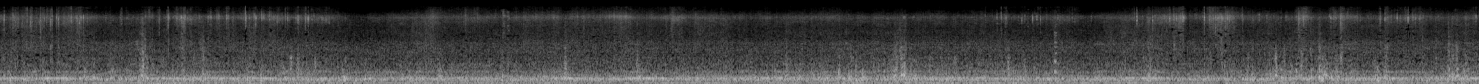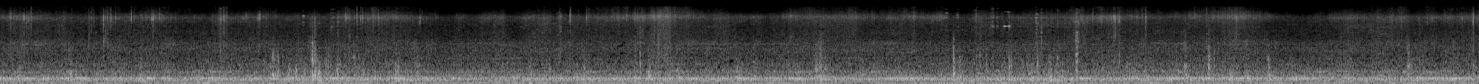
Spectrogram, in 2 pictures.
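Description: Hydraulic excavator's diesel engine running steadily under working load, heard from the operator's cab, with a constant hum from the engine and hydraulics. Occasional short clicks and knocks come as the bucket scrapes brush and soil.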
